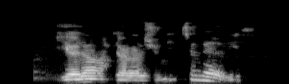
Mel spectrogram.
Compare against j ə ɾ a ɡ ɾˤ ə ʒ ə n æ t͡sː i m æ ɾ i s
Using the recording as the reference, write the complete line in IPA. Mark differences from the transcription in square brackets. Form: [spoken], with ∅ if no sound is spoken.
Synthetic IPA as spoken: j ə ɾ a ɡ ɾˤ [ɑ] ʒ ə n [i] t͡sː [æ] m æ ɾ i [θ]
